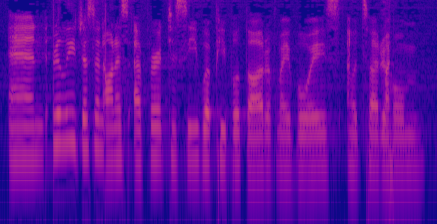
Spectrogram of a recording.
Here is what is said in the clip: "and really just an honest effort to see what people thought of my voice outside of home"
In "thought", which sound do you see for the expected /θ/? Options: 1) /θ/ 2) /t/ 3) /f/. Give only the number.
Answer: 1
